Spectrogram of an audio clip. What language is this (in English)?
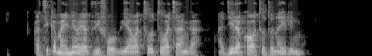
Swahili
